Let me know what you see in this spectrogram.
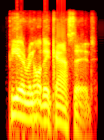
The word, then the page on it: periodic acid: British English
